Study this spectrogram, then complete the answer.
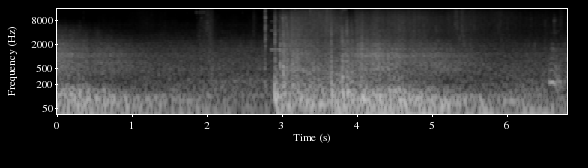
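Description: An explosion goes off in the factory-building game Satisfactory, a sudden loud boom followed by a sustained roaring rumble that stays dense and loud to the end.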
